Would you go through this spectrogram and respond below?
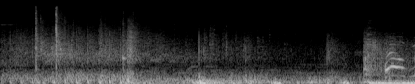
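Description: Rapid automatic machine gun fire in a Battlefield V multiplayer match, a dense continuous rattle of shots with heavier thuds and booms mixed in, fairly close and steady across the whole stretch.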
